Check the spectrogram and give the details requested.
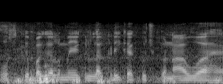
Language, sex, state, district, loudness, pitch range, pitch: Hindi, male, Bihar, Katihar, -20 LUFS, 95-105 Hz, 95 Hz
